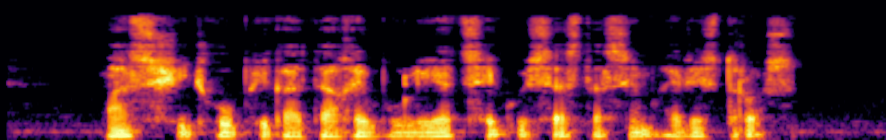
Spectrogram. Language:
Georgian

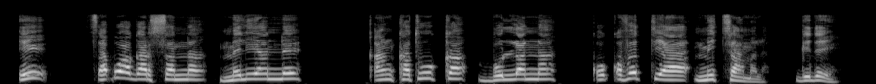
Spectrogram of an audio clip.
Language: Dawro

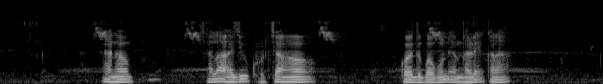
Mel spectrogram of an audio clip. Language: Santali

